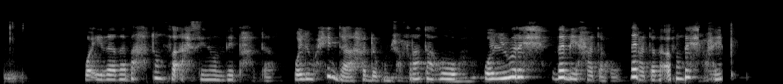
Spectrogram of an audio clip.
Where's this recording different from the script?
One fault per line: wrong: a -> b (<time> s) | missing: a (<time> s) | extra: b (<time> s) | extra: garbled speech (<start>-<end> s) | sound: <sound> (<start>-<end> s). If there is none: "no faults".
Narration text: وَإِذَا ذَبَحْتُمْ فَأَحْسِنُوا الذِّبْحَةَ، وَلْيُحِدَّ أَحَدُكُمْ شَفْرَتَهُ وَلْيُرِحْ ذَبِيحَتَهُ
extra: garbled speech (6.3-7.2 s)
